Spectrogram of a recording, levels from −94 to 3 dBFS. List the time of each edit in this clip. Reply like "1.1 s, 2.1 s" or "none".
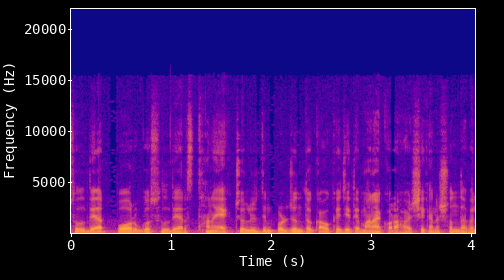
none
